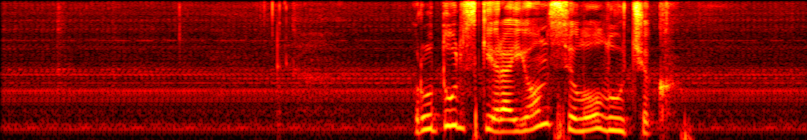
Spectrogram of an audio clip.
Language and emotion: Russian, neutral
